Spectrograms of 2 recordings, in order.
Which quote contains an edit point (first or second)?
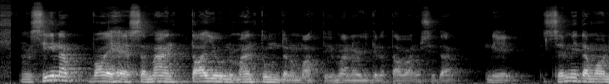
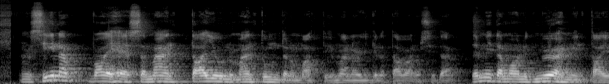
second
